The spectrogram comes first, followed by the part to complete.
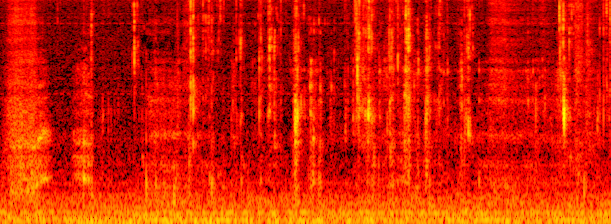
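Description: A person chewing a mouthful of noodles and hot dog, heard as soft, irregular small clicks of the mouth, a few of them louder.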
